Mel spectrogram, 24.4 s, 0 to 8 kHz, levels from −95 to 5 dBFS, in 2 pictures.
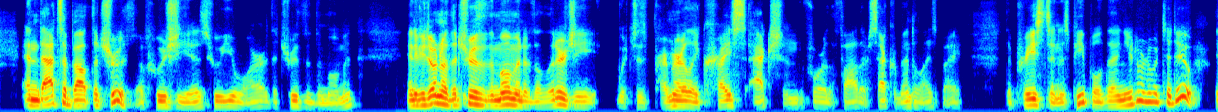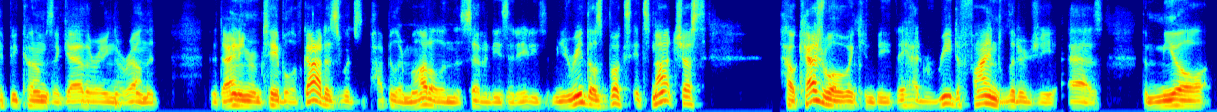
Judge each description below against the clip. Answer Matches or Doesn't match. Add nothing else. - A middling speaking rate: Doesn't match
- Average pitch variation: Matches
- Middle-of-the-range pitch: Doesn't match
